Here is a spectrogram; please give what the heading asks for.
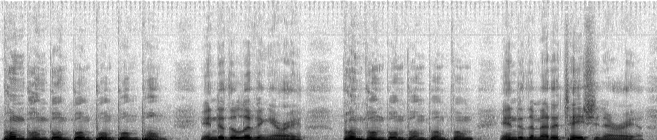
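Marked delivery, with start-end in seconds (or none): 0.0-1.4 quick rhythmic "boom boom" footfalls; imitated trotting footsteps. Being trotted blindfolded through the house, imitated trotting. 3.4-4.8 quick rhythmic "boom boom" footfalls; imitated trotting footsteps. Being trotted blindfolded through the house, imitated trotting.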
